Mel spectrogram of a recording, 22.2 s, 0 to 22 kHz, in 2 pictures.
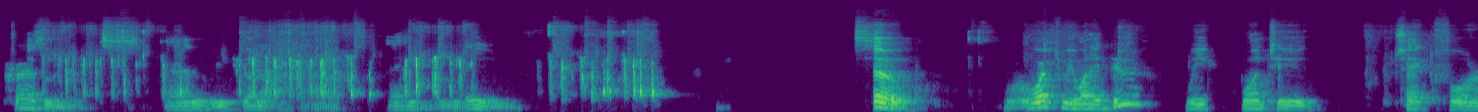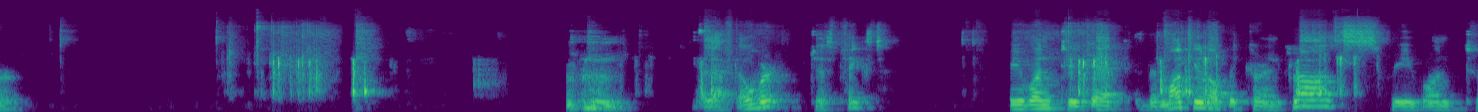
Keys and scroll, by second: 13.7 Return, 19.8 Return.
